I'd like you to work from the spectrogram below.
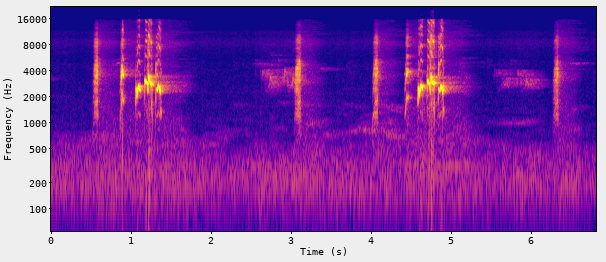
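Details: Sooty-headed bulbul singing, unmixed original song used to lure other bulbuls into singing: scattered sharp single chips between two rich rollicking bubbling phrases, the phrases about three and a half seconds apart.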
